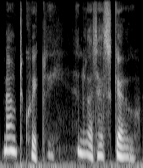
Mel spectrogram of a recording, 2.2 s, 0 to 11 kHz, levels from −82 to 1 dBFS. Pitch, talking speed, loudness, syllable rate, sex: 180 Hz, 165 wpm, -18 LUFS, 3.6 syllables/s, male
